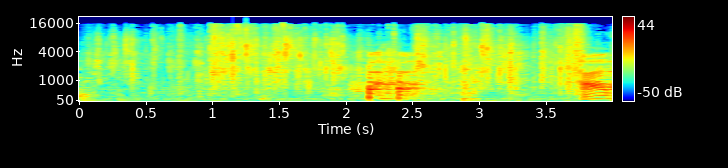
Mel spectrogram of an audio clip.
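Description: Crinkling and rustling of a trading-card pack wrapper being handled and opened, an irregular run of small crackles.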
